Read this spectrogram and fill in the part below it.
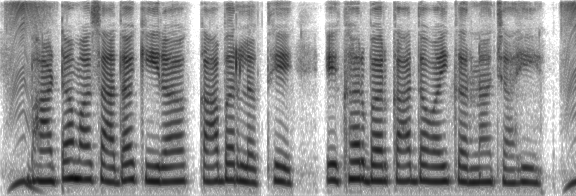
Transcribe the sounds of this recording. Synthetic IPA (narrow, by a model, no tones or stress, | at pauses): bʱaːʈamãsaːd̪akiːɾakaːbəɾləɡ̚t̪ʰe | ekʰəɾbəɾkaːd̪ɐʋaːikəɾnat͡ʃaːɦieː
